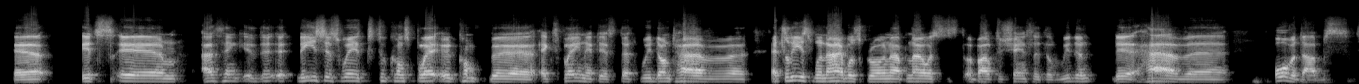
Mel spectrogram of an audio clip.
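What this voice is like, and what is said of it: Swedish accent speaking English. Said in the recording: “When you speak English, when you are speaking with me, I can sense that there is a Swedish accent”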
